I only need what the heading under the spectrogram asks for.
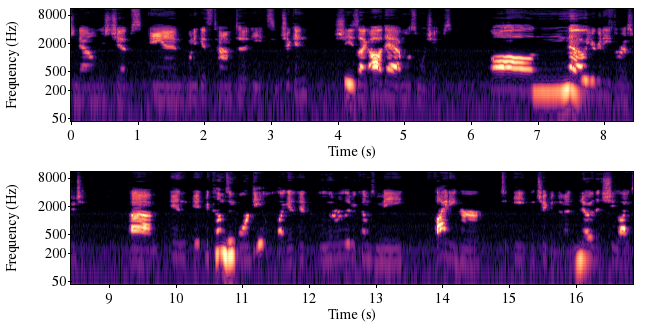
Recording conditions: background noise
